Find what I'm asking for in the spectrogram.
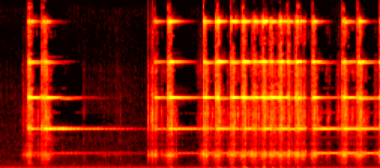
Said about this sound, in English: The bike bell.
